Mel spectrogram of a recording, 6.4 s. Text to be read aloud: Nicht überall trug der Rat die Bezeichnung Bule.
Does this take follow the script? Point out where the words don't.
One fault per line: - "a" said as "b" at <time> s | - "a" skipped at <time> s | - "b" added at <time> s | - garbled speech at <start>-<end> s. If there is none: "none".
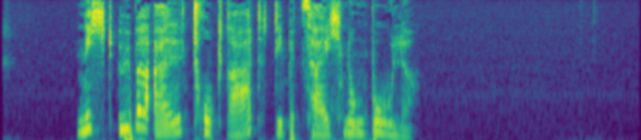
- "der" skipped at 2.3 s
